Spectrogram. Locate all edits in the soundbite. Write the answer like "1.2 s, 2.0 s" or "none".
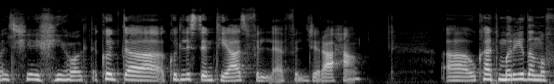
none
